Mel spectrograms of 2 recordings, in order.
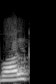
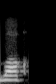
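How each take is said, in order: First: The L sound is pronounced in the word. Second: The L sound is silent in the word. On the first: The speaker calls it wrong. "इसको वॉल्क नहीं पढ़ेंगे" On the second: The speaker calls it right. "वॉक में एल silent होता है"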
